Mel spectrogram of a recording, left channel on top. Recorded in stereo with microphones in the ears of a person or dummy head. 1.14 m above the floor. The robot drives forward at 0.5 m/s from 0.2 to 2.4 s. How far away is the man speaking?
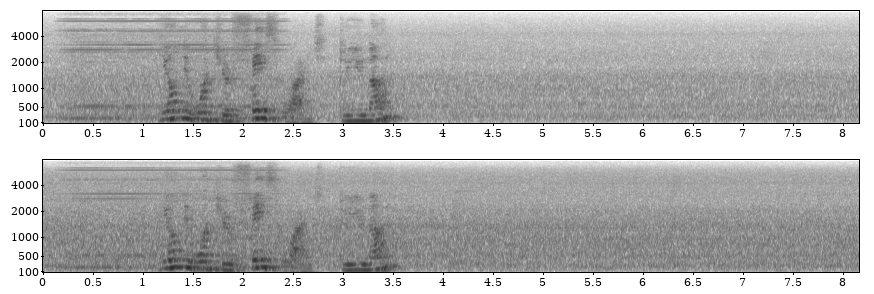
About 0.6 m.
